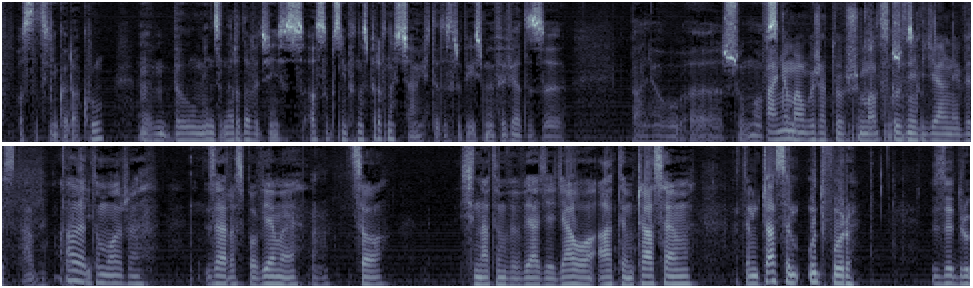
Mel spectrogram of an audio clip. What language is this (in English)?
Polish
